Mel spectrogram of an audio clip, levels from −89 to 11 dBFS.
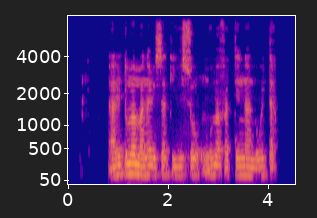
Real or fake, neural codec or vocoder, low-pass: real; none; 7.2 kHz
